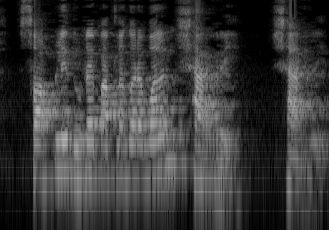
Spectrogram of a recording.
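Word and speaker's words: شَرِّ: কিন্তু আরব শায়েখরা বা আরবরা এটা উচ্চারণের সহজ অর্থে র দুইটা উচ্চারণই পাতলা করেন সাররি করেন নট সাররি এরকম বলেন না উনারা সফটলি দুইটাই পাতলা করে বলেন সাররি সাররি তো আমরা এভাবেই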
